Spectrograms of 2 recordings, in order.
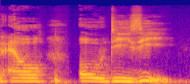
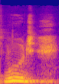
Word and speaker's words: Łódź: You and I know what Łódź is, but if you look at the spelling, to a Westerner, it looks like an L O D Z, Yes. – Something like that. I pronounce it Lodz or something like that. It's not even close, mm-hmm. right? – Yeah. – So in Polish, it's Łódź.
